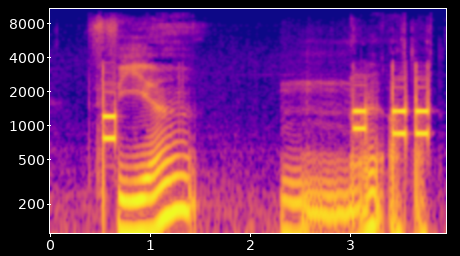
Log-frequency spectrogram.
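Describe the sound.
Touch-tone keypad beeps as a telephone number is dialed: a few short, steady dual-tone bursts, one early and a quick run near the end, with a voice talking between them.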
